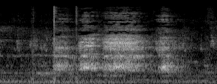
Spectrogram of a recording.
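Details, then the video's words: Red junglefowl cock, a decoy bird in Bình Phước province, Vietnam, delivers a short crow: a clipped opening note, a longer strained middle phrase, then a brief closing syllable. "giọng gáy của gà rừng mồi"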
